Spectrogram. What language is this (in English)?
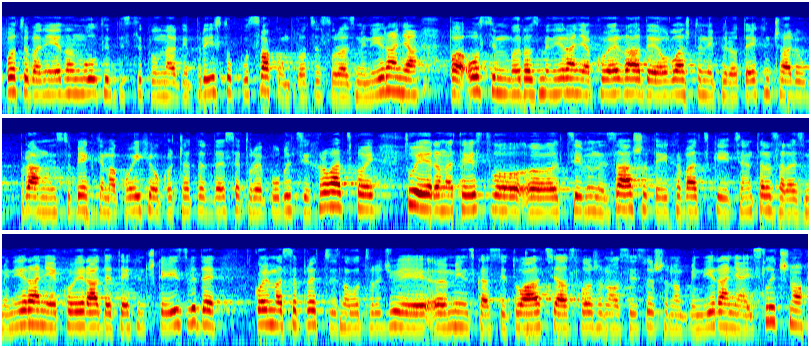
Croatian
